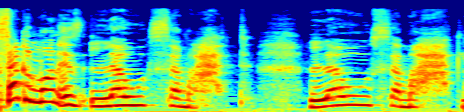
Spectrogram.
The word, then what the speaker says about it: لو سمحت: لو سمحت. Let's work on the pronunciation first. There's a ha.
